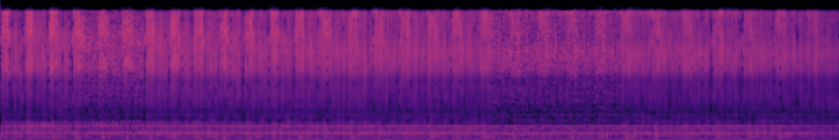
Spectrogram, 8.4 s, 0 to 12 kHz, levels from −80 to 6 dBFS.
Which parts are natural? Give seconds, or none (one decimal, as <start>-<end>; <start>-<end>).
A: 0.8-1.4; 4.9-6.2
